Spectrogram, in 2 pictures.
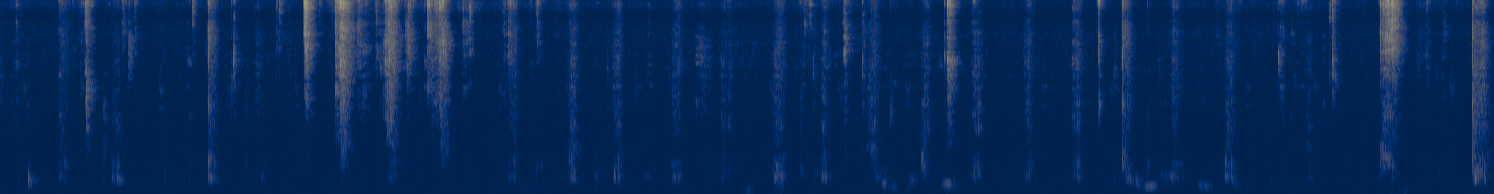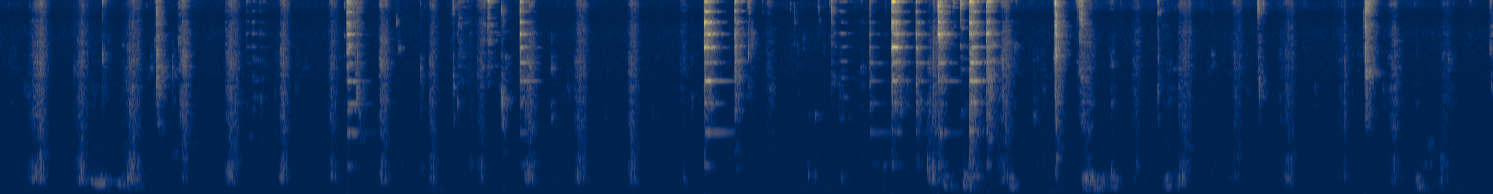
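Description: A person chewing and crunching raw vegetables close to the microphone: a continuous run of short, sharp crunches and mouth sounds.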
